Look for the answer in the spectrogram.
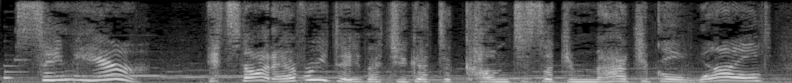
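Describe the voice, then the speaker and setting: Baby dragon, video game, innocent, eager, very high voice, clear music backing. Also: female voice, sing-song, a little fast. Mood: earnest. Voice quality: childlike. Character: small, innocent, childlike young dragon, earnest and eager. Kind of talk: video game character acting. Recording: music behind the voice.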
